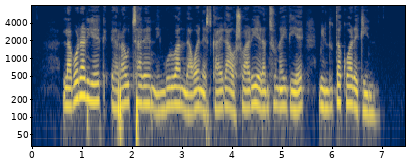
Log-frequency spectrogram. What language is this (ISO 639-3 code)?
eus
